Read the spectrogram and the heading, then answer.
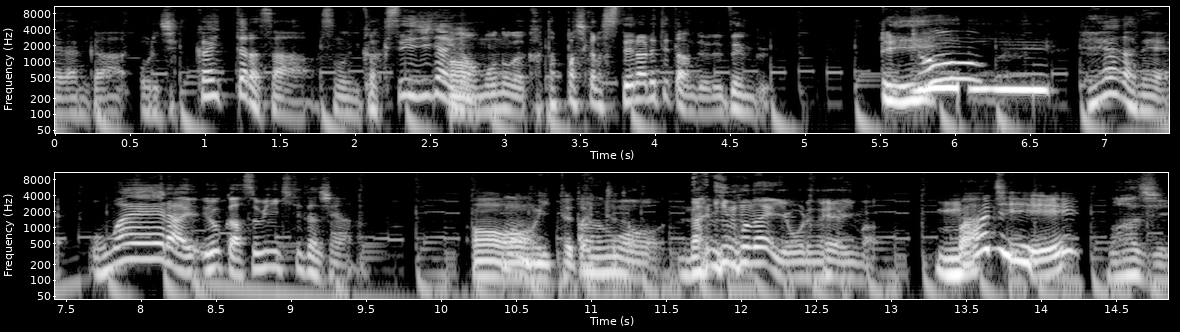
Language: Japanese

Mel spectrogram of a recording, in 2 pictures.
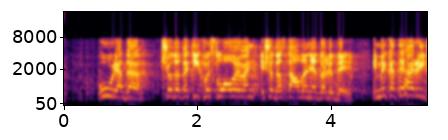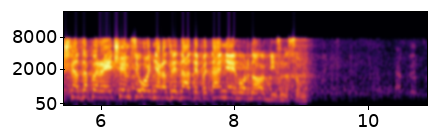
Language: Ukrainian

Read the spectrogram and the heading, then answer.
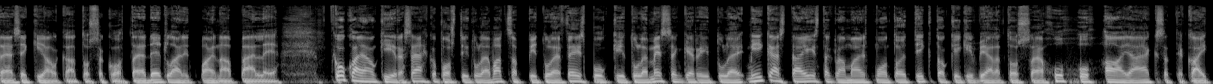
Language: Finnish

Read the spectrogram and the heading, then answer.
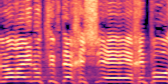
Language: Hebrew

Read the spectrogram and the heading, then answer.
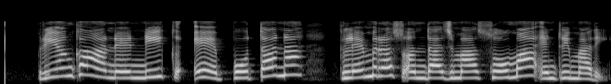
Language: Gujarati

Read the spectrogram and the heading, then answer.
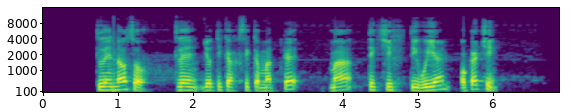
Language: Orizaba Nahuatl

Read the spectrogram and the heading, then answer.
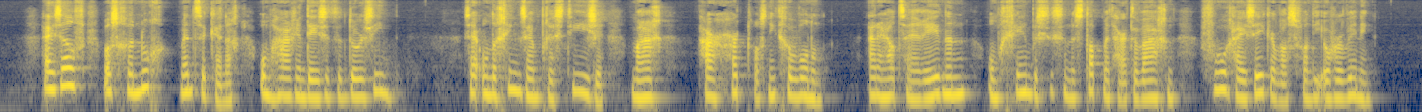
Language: Dutch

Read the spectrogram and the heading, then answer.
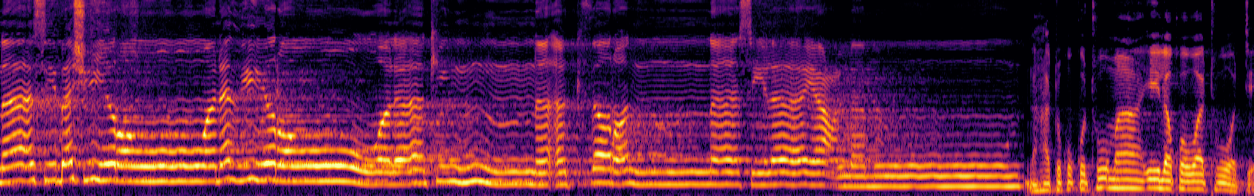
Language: Swahili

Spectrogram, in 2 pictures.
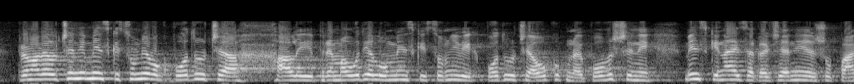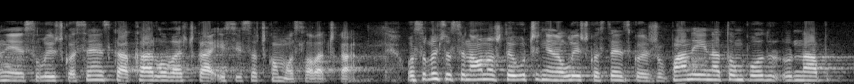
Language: Croatian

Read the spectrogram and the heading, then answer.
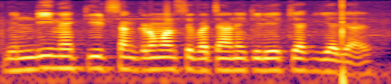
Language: Hindi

